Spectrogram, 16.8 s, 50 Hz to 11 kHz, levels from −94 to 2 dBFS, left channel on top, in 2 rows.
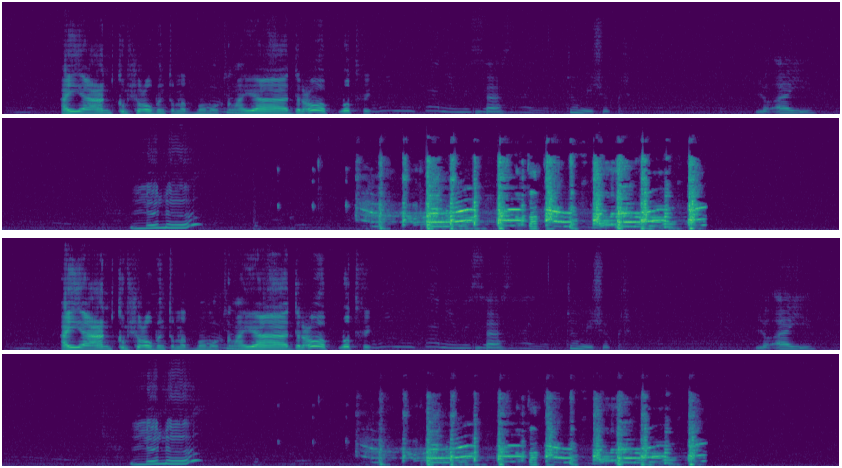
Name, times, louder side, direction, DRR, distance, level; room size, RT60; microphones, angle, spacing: voice 1, 0.6-3.5, right 2 dB, 40° right, 4.5 m, -38 dB
voice 2, 2.0-2.6 3.0-3.2 3.9-6.1 7.5-8.1 9.7-10.4, right 1 dB, 20° right, 4.3 m, -52 dB
voice 3, 12.0-15.4, left 8 dB, 50° left, 0.5 m, -29 dB
head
